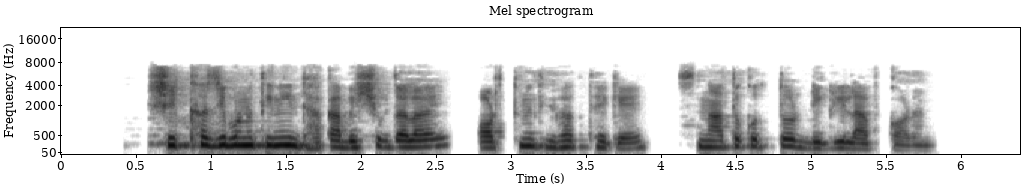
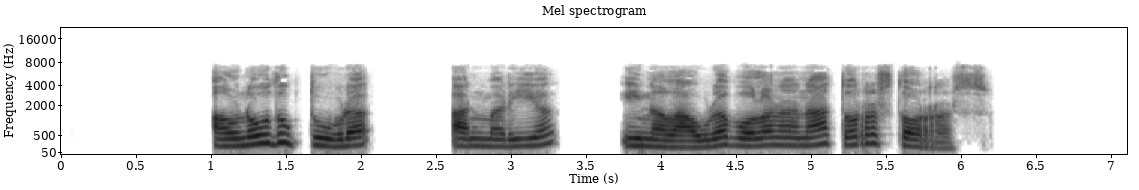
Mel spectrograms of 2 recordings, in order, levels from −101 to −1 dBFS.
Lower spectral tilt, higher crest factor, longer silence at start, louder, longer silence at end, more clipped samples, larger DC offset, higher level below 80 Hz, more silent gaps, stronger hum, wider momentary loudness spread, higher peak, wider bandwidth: about the same, -6 dB/octave vs -6.5 dB/octave; about the same, 16 dB vs 18 dB; second, 0.6 s vs 1 s; about the same, -18 LUFS vs -17 LUFS; second, 0.6 s vs 0.95 s; neither; neither; first, -58 dBFS vs -64 dBFS; second, 2.60-2.77 s, 2.97-3.01 s, 3.92-4.11 s, 5.46-5.52 s vs 1.61-1.66 s, 2.09-2.60 s, 3.34-3.73 s; neither; about the same, 14 LU vs 14 LU; about the same, -2 dBFS vs -2 dBFS; about the same, 7.4 kHz vs 7.4 kHz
